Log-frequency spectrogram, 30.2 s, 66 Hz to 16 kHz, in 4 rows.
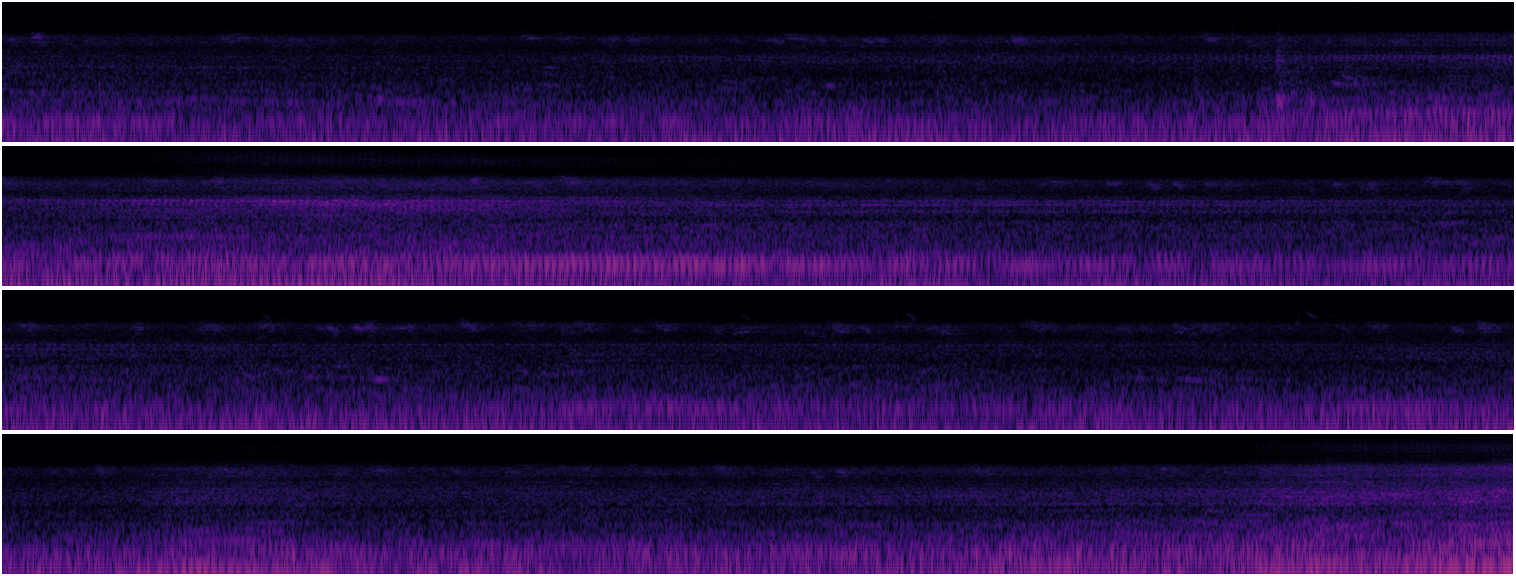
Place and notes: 蔬菜公園, Nangan Township - Morning in the park
Morning in the park, Birds singing, Traffic Sound, Vegetables are grown throughout the park
連江縣, 福建省 (Fujian), Mainland - Taiwan Border, 15 October 2014, 06:36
